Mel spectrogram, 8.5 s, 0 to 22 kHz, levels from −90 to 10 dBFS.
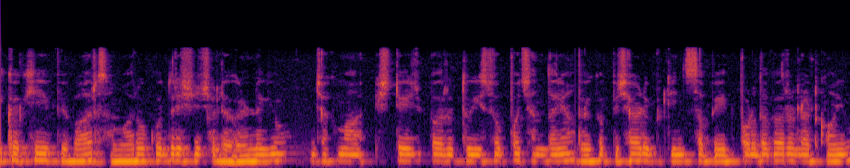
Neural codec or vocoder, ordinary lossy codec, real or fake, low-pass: none; none; real; none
